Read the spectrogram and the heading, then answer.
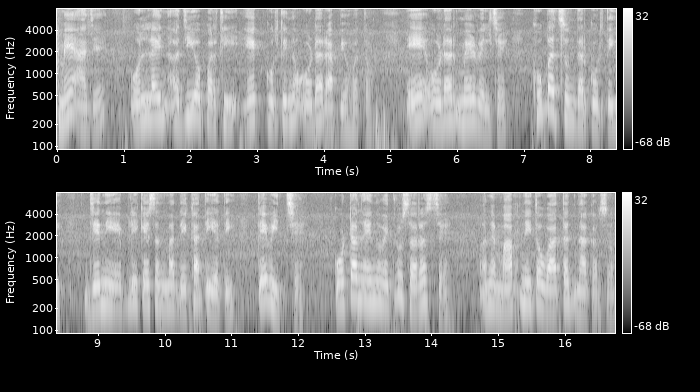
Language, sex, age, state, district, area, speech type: Gujarati, female, 60+, Gujarat, Kheda, rural, spontaneous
